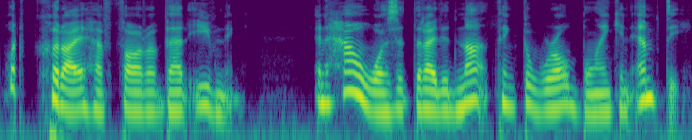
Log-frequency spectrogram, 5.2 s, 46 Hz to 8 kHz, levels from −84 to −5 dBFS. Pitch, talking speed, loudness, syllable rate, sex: 155 Hz, 255 wpm, -20 LUFS, 5.4 syllables/s, male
